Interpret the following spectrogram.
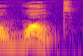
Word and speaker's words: won't: Now won't. First say whoa with the W sound at the beginning and at the end, and then you add nt. Whoa, nt. Now you put it together. Won't. I won't go.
